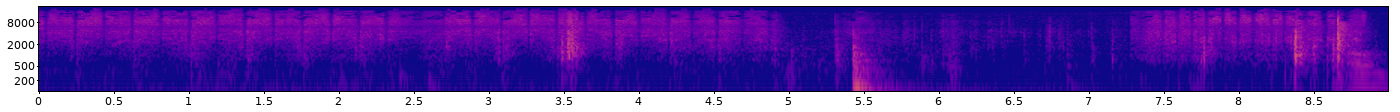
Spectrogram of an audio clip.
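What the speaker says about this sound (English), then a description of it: "doing this type of sanding should hopefully alleviate a lot of the extra lines" Hand sanding of a wooden body from an 8-string guitar kit before staining: repeated rhythmic rasping strokes of sandpaper over wood, fairly close, with a brief knock and pause midway before the scrubbing resumes.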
